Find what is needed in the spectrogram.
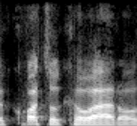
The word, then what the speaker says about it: Quetzalcoatl: So that would be Quetzalcoatl, or Quetzalcoatl, as it's sometimes pronounced, you know. – Yeah. – It's different people, you'll hear different pronunciations. So Quetzalcoatl is how I pronounce it.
